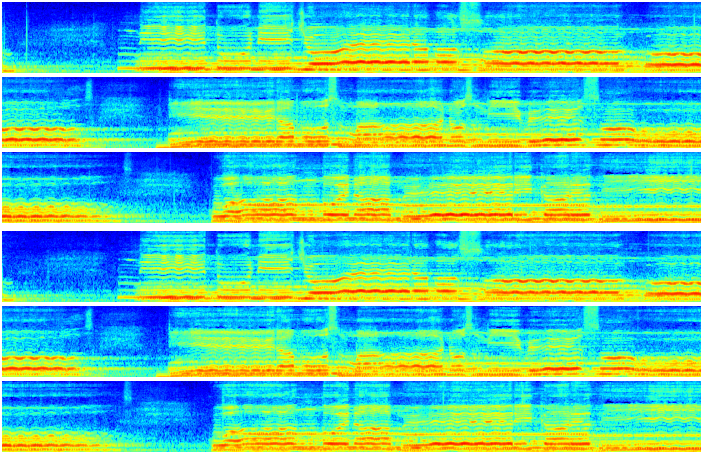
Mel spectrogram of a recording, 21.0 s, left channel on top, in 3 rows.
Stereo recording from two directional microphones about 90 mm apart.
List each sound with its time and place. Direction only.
1.3 s music: 25° left (ahead or behind)
16.1 s music: 25° left (ahead or behind)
